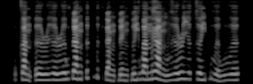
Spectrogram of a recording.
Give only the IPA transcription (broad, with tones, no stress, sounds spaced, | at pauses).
t̪ a˨˩˨ n ʔ əː˨˩ ɹ ɨ˨˩ ə̯ ɹ ə˧ w ɗ a˧˥ ŋ ʔ ə˦˥ k̚ w ə˨˩ k̚ ɗ a˨˩ ŋ ɓ ɛ˨˩ ŋ ɓ ə˧ j w a˧˥ n ɣ a˨˩˨ ŋ v ɨ˧˥ ə̯ ɹ i˧ ə̯ k əː˧˥ j ɓ u˨˩˨ ə̯ w u˧ ə̯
